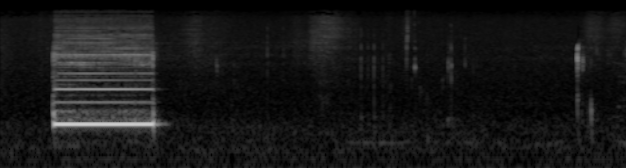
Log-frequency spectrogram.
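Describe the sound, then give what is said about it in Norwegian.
One loud, steady telephone ringing tone as a phone call is placed sounds for about a second, then gives way to near-silence broken only by a few faint clicks and a small tap at the end. “Eh, så da skal vi bare ta fatt på telefonen mm. og ringe, eh, ringe, her og sjekke om vi får svar.”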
